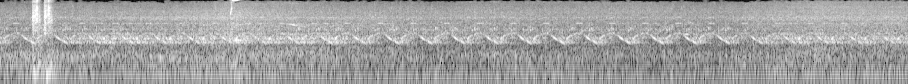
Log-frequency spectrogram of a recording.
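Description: A siren wails rapidly nearby.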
